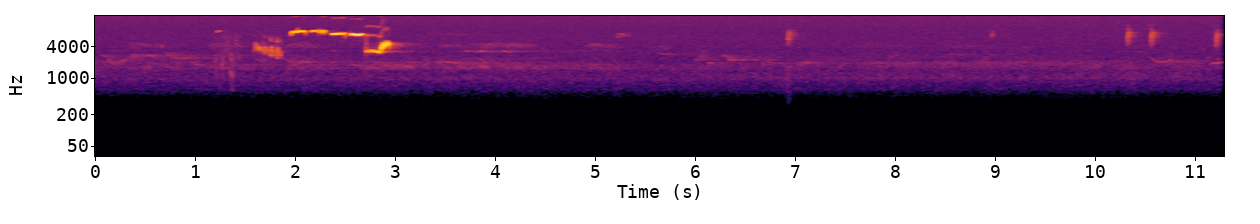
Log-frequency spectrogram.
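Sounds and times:
faint background hiss: 0.0s - 11.2s
European robin whistling: 1.7s - 3.0s.

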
